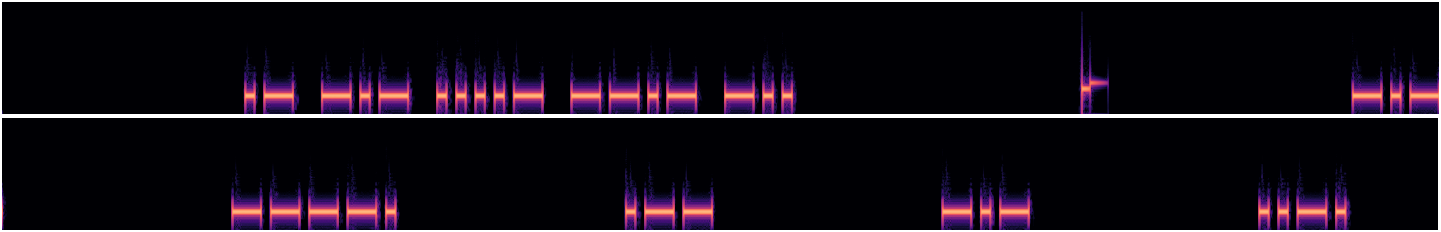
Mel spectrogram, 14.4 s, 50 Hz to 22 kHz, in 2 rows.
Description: Morse code, heard as a keyed tone, about 25 wpm, spaced as for 11 wpm, 700 Hz. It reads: AK4QD K9WKF
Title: USA Call Signs - 5 Characters - 8x Character Spacing - 25wpm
